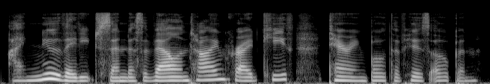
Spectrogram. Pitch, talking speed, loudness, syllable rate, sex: 180 Hz, 185 wpm, -17 LUFS, 4.6 syllables/s, female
